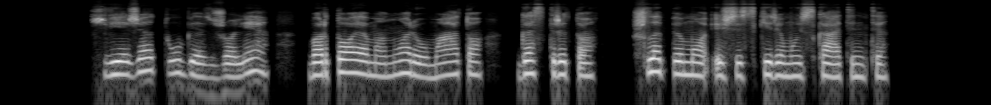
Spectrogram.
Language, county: Lithuanian, Alytus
